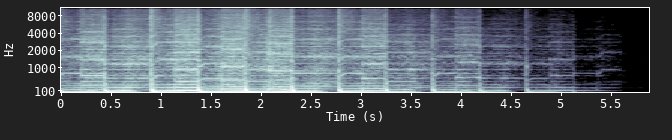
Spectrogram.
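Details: Electronic dance music with a heavy pulsing beat and bass, fading out to silence after about five seconds.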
